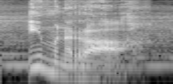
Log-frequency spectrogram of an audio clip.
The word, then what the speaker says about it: Amun-Ra: The famous god Amun-Ra or Amon-Ra is pronounced Imn-Ra.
